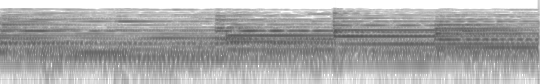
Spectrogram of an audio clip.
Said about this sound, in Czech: Zvonite, zvonite zvona i zovite nas grešne ljude na pokajanje, na očišćenje, na prosvjetljenje i Bože daj na oboženje.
